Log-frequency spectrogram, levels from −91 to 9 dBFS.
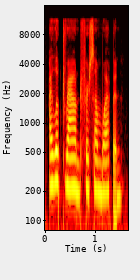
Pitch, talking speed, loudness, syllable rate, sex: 215 Hz, 215 wpm, -19 LUFS, 5.6 syllables/s, female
